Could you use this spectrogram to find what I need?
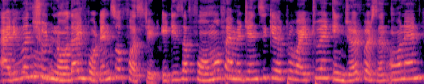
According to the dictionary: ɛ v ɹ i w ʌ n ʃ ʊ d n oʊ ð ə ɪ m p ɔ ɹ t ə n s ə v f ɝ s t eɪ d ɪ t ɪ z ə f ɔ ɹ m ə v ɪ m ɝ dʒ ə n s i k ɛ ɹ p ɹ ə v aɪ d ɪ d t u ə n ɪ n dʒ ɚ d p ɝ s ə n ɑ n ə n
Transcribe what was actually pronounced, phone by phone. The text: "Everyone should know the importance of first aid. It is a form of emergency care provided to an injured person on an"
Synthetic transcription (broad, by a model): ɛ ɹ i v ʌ n ʃ ʊ d n oʊ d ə ɪ m p ɔ ɹ t ə n s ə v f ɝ s t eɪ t ɪ t ɪ z ə f ɔ ɹ m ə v ɪ m ɝ dʒ ə n s i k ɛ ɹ p ɹ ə v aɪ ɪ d t u ə n ɪ n dʒ ɚ d p ɝ s ə n ɑ n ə n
